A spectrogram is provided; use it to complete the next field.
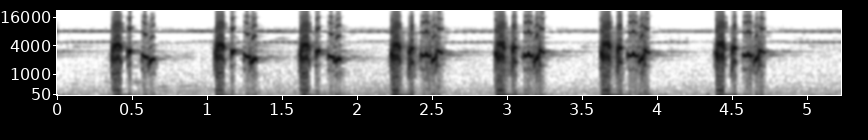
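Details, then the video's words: A golden-fronted leafbird in full gacor isian singing. Seven quick phrases of crisp chirps and twisting slurred notes come in fast succession, each under half a second, with a thin high whine throughout. "Ternyata seperti ini suara burung KUTILANG EMAS 😲 gacor isian"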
